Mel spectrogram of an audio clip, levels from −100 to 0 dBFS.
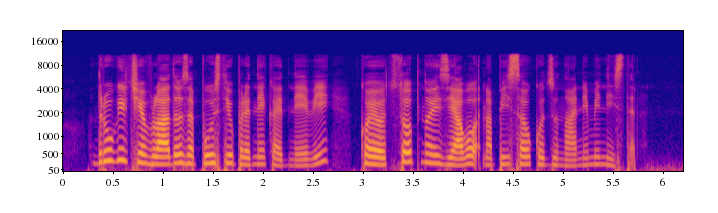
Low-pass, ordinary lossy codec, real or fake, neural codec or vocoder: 10.8 kHz; none; real; none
